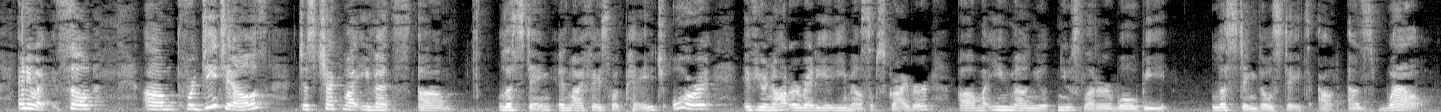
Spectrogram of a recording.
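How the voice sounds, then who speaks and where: A woman talks in a medium pitch at a moderate pace. Her tone is animated, with very wide pitch swings. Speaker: papercraft demonstrator. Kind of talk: craft tutorial with announcements. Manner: chatty, animated.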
